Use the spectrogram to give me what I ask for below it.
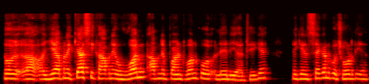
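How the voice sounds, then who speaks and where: A man's voice: high-pitched, fairly even intonation. A man gives an online Arabic lesson over a video call. He explains patiently and drags out the words he wants the student to repeat. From Pakistan. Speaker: Arabic teacher. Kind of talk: online one-on-one language lesson.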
